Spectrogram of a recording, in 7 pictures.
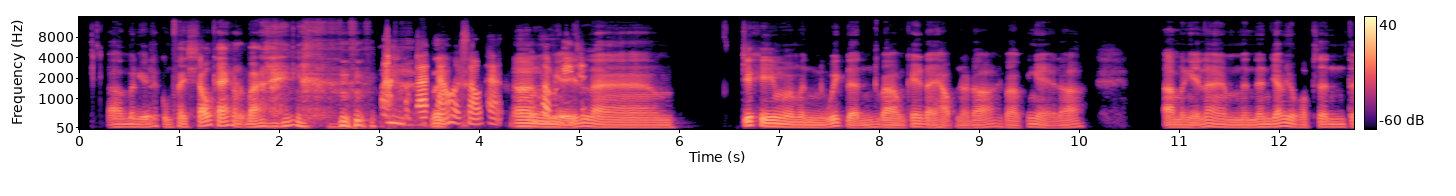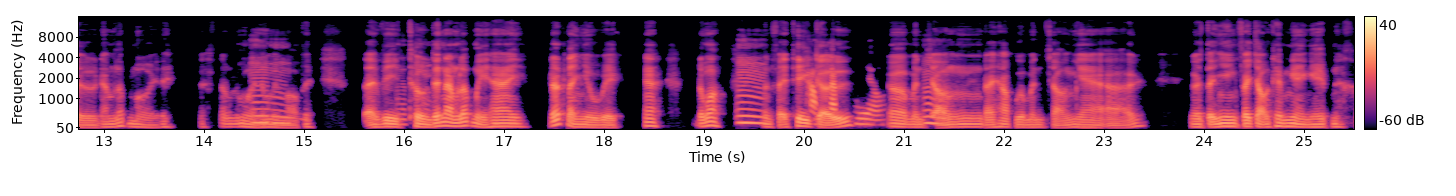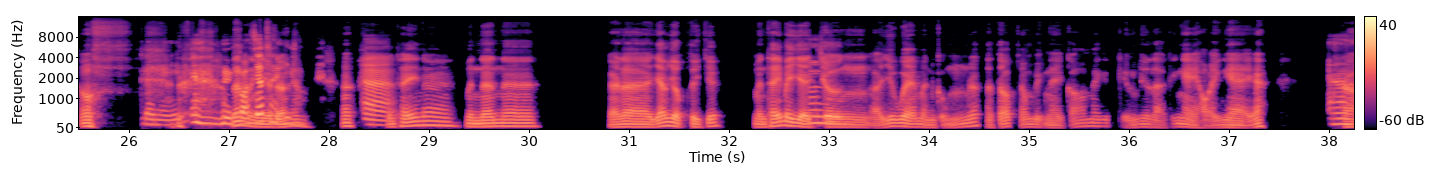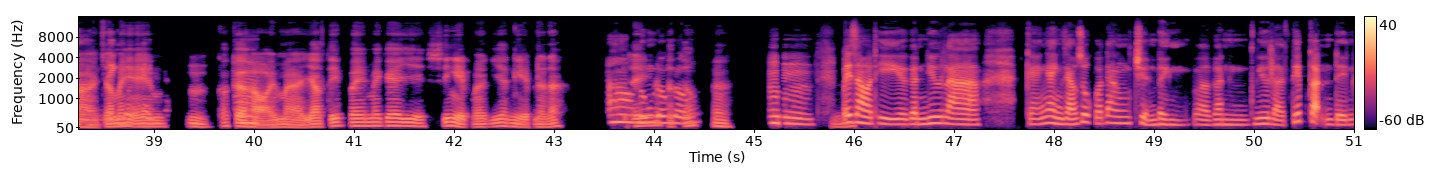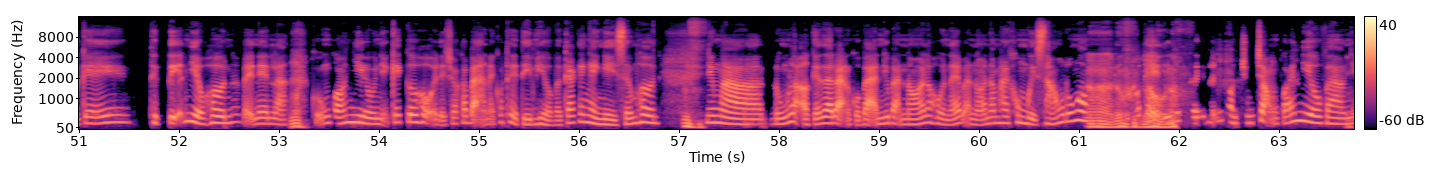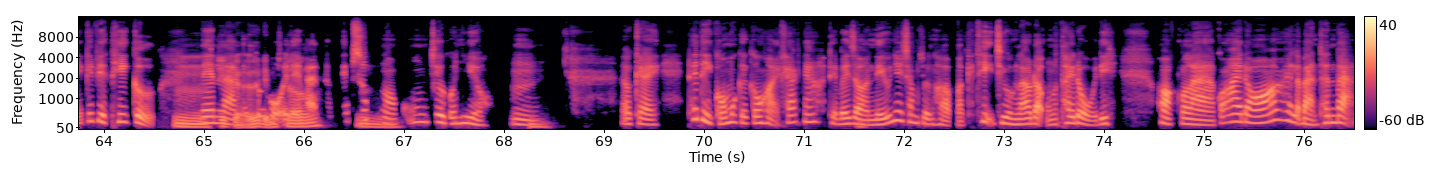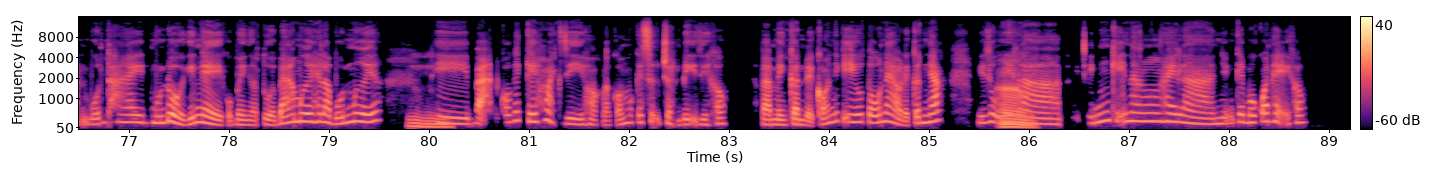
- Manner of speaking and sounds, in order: tapping; laughing while speaking: "tháng nha"; laughing while speaking: "À"; laugh; other background noise; unintelligible speech; laughing while speaking: "không?"; laugh; laughing while speaking: "nhiều"; unintelligible speech; laugh; laughing while speaking: "rồi"; laughing while speaking: "lắm"
- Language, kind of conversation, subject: Vietnamese, podcast, Bạn quyết định chọn nghề như thế nào?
